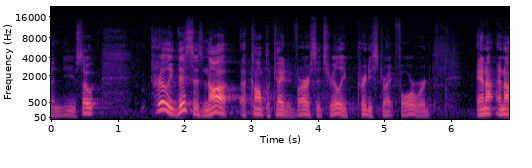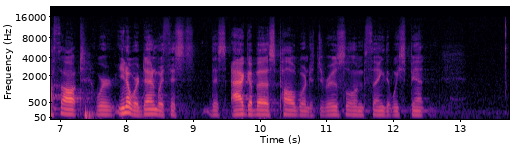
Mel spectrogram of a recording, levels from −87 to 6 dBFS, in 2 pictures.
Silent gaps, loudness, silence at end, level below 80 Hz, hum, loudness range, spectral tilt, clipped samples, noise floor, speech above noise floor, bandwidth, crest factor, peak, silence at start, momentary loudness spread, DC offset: none; -30 LUFS; 1.25 s; -66 dBFS; none; 8 LU; -5 dB/octave; under 0.1%; -65 dBFS; 34 dB; 16.5 kHz; 22 dB; -10 dBFS; 0 s; 16 LU; under 0.1%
